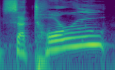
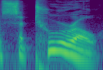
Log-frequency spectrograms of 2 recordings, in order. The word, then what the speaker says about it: Satoru: Satoru Umezawa. So, I want to flip-flop that O and that U, and I want to call him Saturo, but he's Satoru.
